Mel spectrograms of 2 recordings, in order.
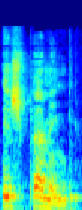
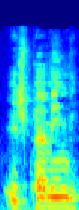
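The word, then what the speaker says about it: Ishpeming: In fact, it's not even in Marquette, but it's in a nearby town called Ish Pemming. That's spelled Ish P E M I N G.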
